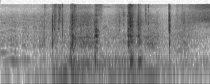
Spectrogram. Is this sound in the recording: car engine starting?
yes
